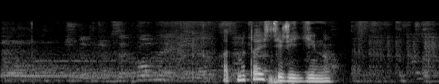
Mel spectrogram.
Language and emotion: Russian, neutral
